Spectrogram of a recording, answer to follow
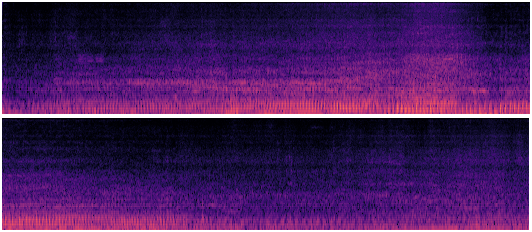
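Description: A motor engine passes close by. Its pitch and loudness rise to a peak about four seconds in, then the pitch drops and the sound fades away, over low wind noise on the microphone.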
